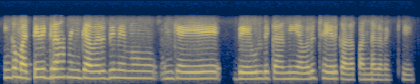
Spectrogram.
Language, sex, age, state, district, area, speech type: Telugu, female, 18-30, Andhra Pradesh, East Godavari, rural, conversation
